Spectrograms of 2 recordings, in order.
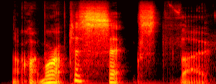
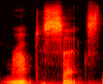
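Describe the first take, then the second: First: Excited. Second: Said in the usual way. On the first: Real, not acted. Excited about climbing the table.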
